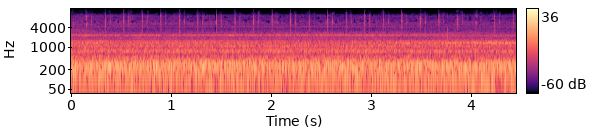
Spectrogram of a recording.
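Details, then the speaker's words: 8kW Chinese diesel heater installed in a static caravan, heard from outside while running and heating; steady soft exhaust rush with light regular fuel pump ticking over it, even and healthy. "this is what heat sounds like from the outside"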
